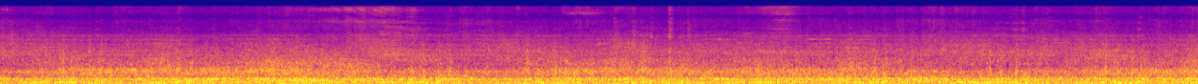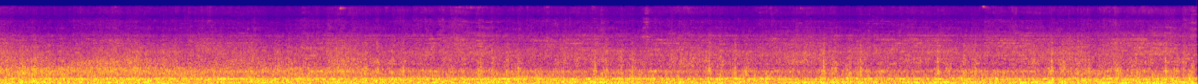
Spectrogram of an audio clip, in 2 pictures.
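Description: Empty railroad tank cars of a freight train rolling past, a steady rumble and clatter of wheels over the rails, with a steady low tone running under it.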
